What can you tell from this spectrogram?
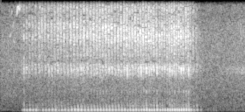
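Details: A sleeping one-year-old Bulldog, caught on a phone one morning, gives a long, steady, gravelly snore of nearly two seconds, a low droning rattle with airy noise over it and a quiet room around it.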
